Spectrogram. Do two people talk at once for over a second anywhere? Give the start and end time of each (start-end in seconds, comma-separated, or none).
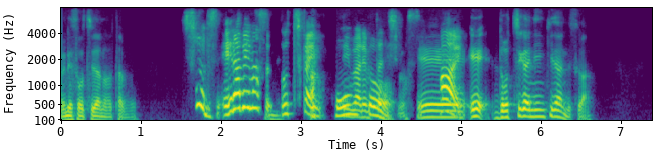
2.5-5.1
